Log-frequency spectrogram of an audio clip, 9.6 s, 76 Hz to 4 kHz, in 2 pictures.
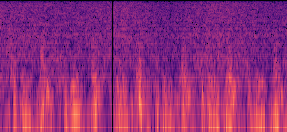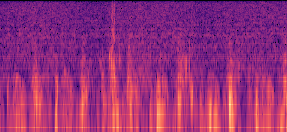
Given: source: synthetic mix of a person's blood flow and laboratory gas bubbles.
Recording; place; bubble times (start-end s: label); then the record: Doppler ultrasound of blood flow; precordium
6.58-6.82 s: bubbles
7.78-8.04 s: bubbles
From the record:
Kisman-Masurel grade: 121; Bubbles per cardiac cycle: 1 to 2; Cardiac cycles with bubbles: 10 to 50%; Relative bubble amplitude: barely perceptible (0.100 to 0.250); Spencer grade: 2 (many but less than half of the cardiac periods contain bubble signals, singularly or in groups); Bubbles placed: anywhere in the cardiac cycle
